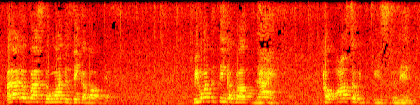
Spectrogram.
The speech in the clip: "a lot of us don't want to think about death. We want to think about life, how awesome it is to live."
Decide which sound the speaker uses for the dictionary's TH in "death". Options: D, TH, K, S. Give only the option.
S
